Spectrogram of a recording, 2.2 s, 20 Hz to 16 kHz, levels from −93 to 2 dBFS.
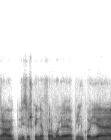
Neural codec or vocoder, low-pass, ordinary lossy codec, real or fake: none; 7.2 kHz; Opus, 32 kbps; real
